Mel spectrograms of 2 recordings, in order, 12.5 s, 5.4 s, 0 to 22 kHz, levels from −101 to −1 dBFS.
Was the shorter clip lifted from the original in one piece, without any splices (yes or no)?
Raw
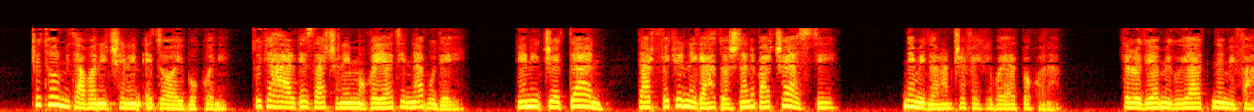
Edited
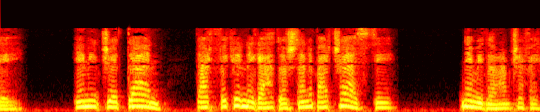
yes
